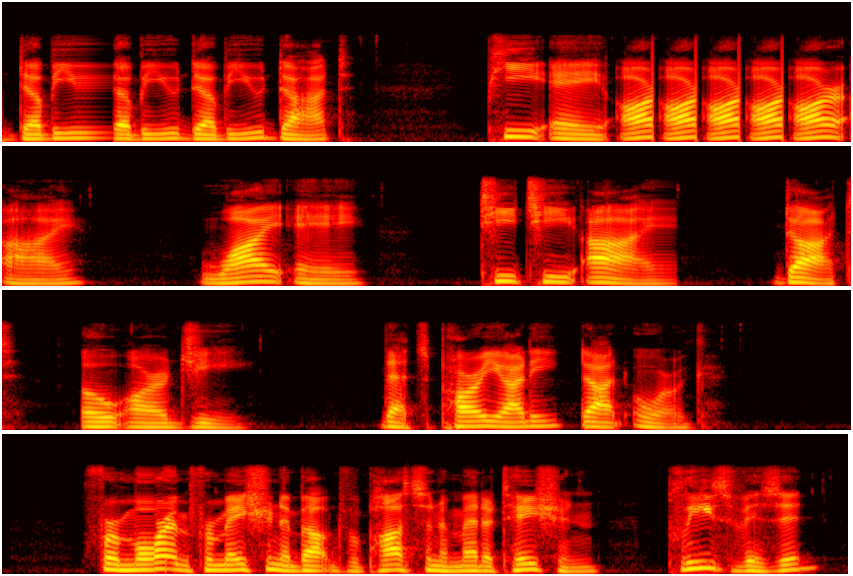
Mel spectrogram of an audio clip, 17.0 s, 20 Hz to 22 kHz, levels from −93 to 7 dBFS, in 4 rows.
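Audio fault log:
0.37–0.58 s, long network dropout: a fading buzz or hiss covers roughly 180 ms with no silence, then the sound jumps ahead. Likely a stalled stream the receiver papered over.
3.25–4.12 s, CD stuck on one turn: the same 216 ms slice repeats four times with tiny mutes between, giving that fast, even skipping-disc stutter.
7.52–7.63 s and 13.43–13.51 s, burst of packet loss: about 100 ms and then 60 ms go missing. Each gap becomes a fading buzz or hiss before the sound resumes, the second just before "information about".
14.75–14.80 s and 16.20–16.24 s, short concealed packet loss: about 20 ms drops out each time. The first comes right after "information about". Each hole gets filled with a quick smear or wobble.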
